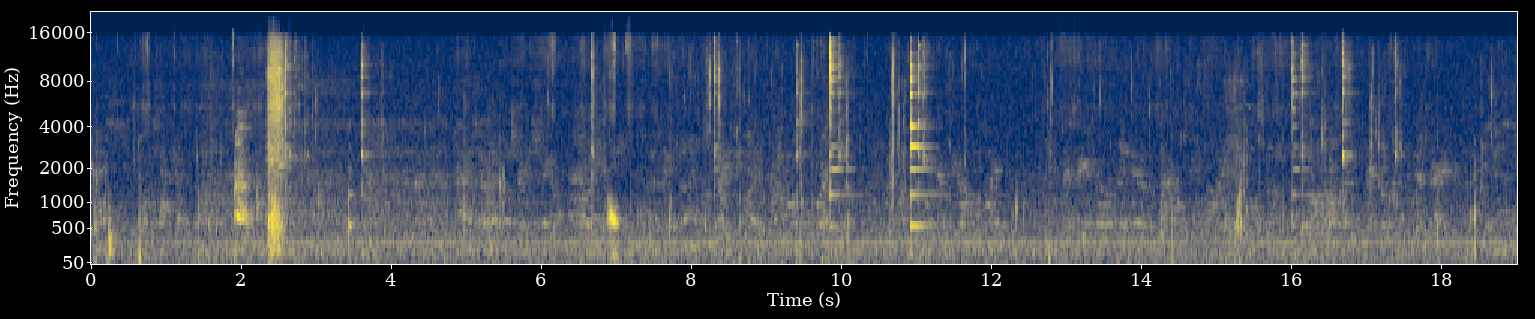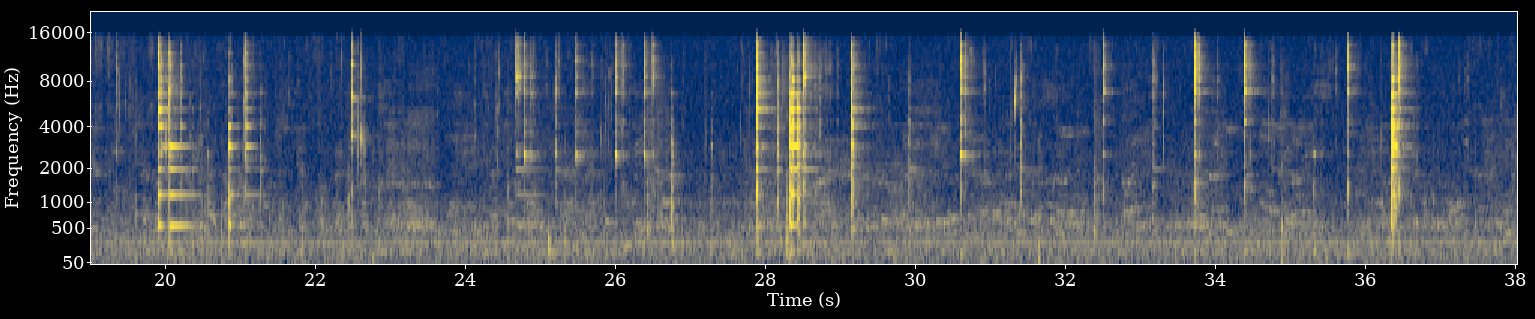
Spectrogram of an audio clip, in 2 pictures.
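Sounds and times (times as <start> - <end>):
faint steady hum: 0.0 - 38.0
utensils clinking against a bowl: 8.2 - 11.6, 15.8 - 17.6, 19.3 - 21.4, 24.5 - 31.6, 32.4 - 36.8.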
